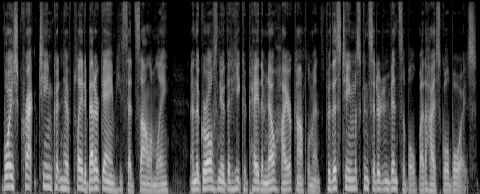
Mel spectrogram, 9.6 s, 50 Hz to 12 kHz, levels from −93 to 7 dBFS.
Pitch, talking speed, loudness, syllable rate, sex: 130 Hz, 225 wpm, -21 LUFS, 5.4 syllables/s, female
